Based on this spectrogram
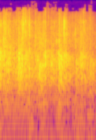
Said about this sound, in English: This is where I usually pause for cheap heat, so you guys can applaud at your home institution.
